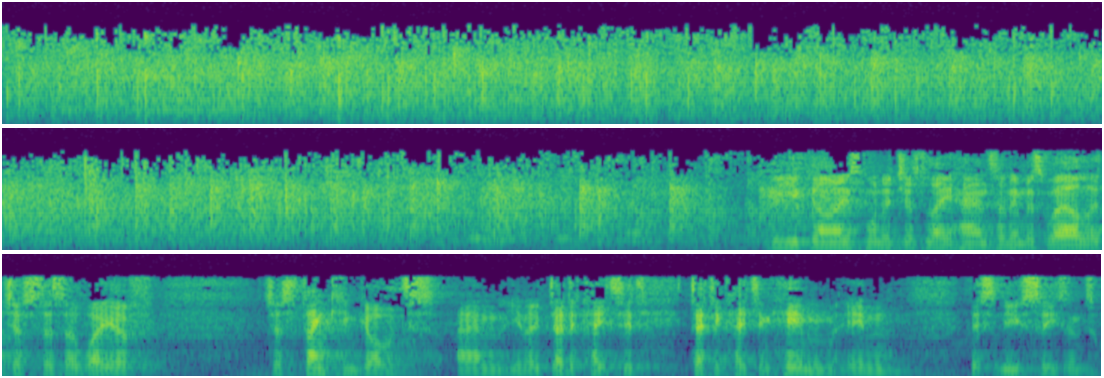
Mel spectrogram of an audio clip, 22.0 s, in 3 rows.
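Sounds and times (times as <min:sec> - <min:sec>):
audience applause: 0:00.0 - 0:13.2
speech: 0:12.5 - 0:21.9.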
